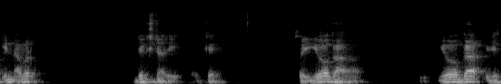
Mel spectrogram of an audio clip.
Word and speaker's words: yoga: So yoga, it is not yoha also. Yoga, it should be pronounced properly.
